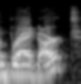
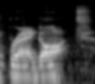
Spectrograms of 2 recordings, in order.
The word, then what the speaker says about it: braggot: That's a braggart. Oh, okay. This is a braggot. Okay. So no R.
